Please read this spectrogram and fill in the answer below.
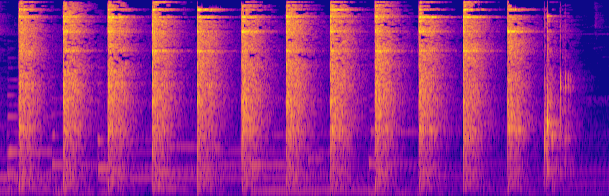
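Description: Steel hammer striking a small piece of silver on a steel anvil: a steady run of about thirteen ringing blows, about two a second, stopping near the end.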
